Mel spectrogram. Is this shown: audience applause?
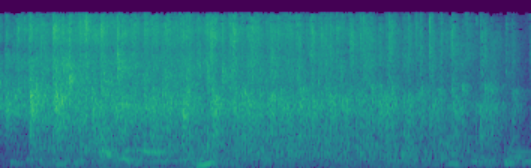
yes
